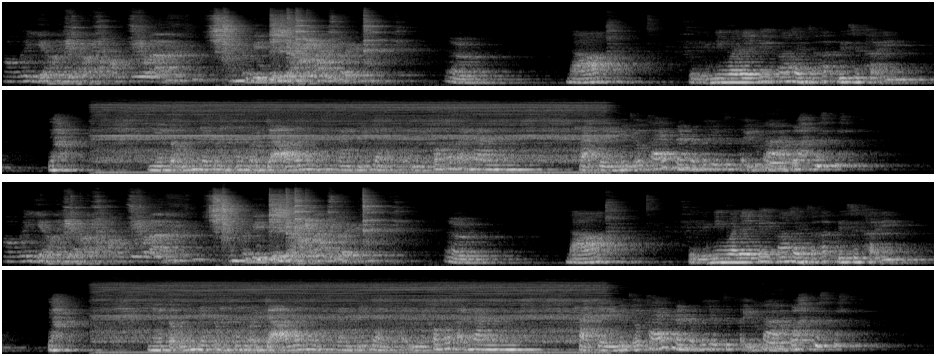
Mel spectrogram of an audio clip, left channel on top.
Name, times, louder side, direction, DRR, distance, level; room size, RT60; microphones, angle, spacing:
voice 1, 0.0-2.0 2.4-3.7 11.6-11.7 15.4-15.7 16.7-17.3, equal, 35° right, -8 dB, 1.1 m, -28 dB
sound 1, 0.6-2.4 2.7-4.0 6.0-6.1 6.4-6.5 6.8-6.9 7.2-7.3, right 1 dB, 75° right, 0.9 m, -27 dB
voice 2, 2.3-2.8 4.4-4.8 5.6-6.1 6.9-9.0 9.8-10.1 10.4-17.7, right 1 dB, 55° right, -3 dB, 0.3 m, -23 dB
sound 2, 10.2-15.4, left 1 dB, ahead, 0.5 m, -31 dB
2.8 x 2.5 x 2.4 m, 1.3 s
head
